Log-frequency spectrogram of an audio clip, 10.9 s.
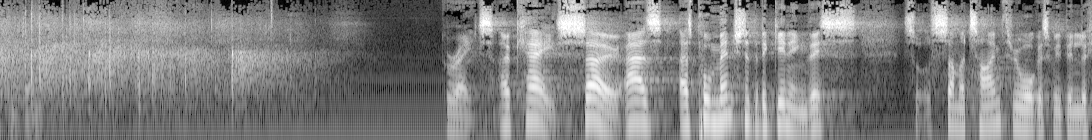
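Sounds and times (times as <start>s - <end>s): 
audience clapping: 0.0s - 3.4s
speech: 4.5s - 10.9s.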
